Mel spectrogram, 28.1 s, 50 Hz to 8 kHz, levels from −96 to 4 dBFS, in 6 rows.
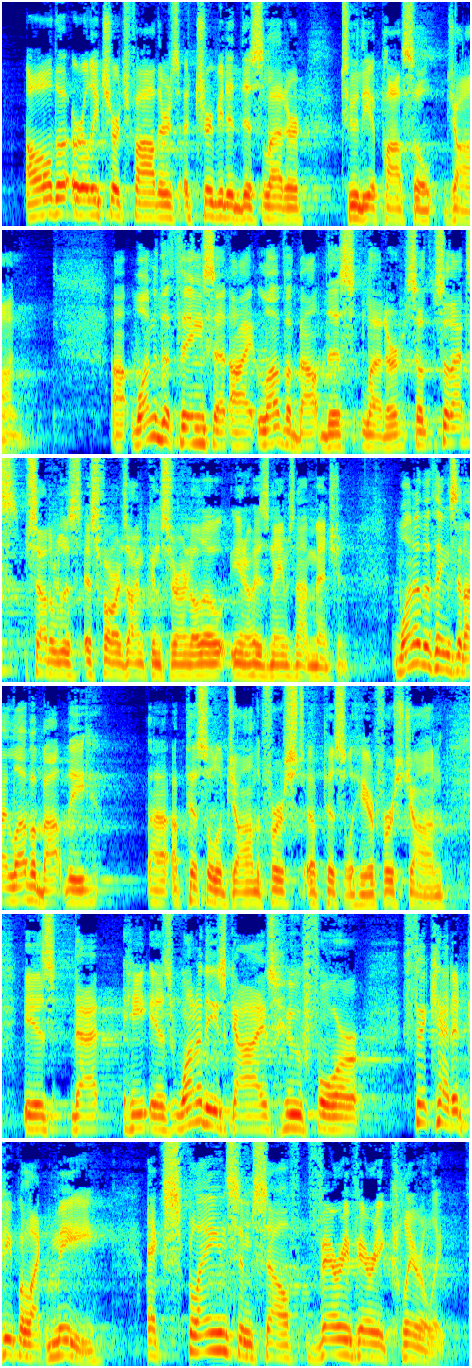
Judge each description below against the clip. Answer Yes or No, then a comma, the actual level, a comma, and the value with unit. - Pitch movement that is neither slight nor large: Yes, average, 3.9 semitones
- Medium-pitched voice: No, low, 125 Hz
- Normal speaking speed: Yes, average, 165 wpm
